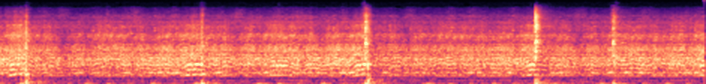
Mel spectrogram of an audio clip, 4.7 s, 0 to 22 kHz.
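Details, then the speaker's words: 1940 Mercury Eight flathead V8 stored since the 1970s, spark confirmed, cylinder 3 intake valve seen not closing: ragged cranking with a few sharp isolated pops, catches briefly then dies; won't start. "Would have been cool to hear it fire for a second. Just don't think I'm going to get it to happen."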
